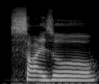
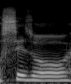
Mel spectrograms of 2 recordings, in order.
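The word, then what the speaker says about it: Scizor: So, I've got like, see, I've got like Charizard, I got Venusaur, I've got Gengar, Kindra, Cizor, or Sizzor, however you want to pronounce it.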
